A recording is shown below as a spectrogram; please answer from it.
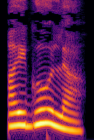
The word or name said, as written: ಆಯುಗ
